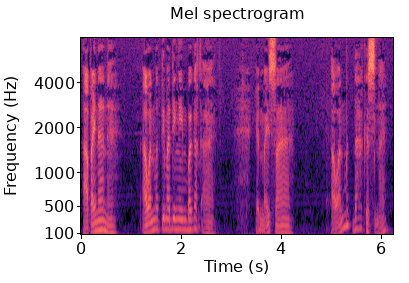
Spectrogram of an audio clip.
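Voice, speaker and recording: A man's voice: mid-range voice, lively intonation, moderate pace, no echo, close to an everyday voice. A man acting a good-natured, teasing young man in an Ilocano radio drama.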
